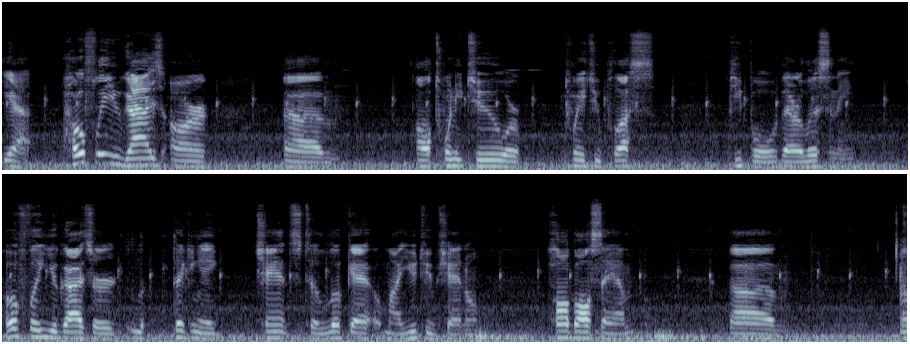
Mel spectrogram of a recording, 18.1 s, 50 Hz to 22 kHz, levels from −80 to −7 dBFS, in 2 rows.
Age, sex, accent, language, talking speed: 30-49, male, American, English, 110 wpm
